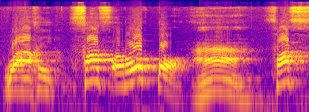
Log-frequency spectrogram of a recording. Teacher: fa itu biarpun hidup ataupun mati maka ada mempunyai sifat hames. Hames itu adalah keluar anginnya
